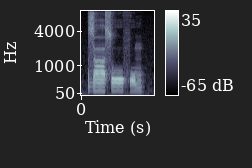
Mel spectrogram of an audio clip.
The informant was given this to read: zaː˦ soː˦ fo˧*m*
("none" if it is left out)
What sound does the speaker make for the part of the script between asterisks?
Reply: m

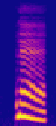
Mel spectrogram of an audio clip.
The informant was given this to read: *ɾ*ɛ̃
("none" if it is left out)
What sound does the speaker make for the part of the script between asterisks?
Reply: ɾ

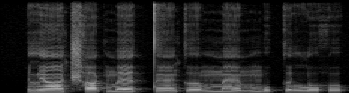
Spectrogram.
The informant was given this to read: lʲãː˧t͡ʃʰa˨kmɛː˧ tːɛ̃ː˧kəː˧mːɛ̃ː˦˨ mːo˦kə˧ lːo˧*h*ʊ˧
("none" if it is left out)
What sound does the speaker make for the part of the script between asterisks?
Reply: h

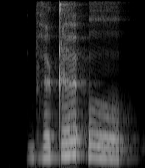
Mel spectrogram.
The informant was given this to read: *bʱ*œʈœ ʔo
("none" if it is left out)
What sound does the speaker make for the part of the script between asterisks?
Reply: bʱ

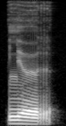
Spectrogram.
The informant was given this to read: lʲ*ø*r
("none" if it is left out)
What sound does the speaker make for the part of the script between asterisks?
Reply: ø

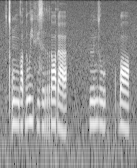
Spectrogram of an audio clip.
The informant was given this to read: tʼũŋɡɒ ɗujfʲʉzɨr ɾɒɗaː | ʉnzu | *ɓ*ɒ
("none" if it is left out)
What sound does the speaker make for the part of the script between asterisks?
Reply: ɓ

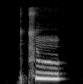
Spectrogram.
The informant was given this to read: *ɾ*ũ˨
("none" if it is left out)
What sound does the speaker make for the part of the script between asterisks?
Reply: t͡s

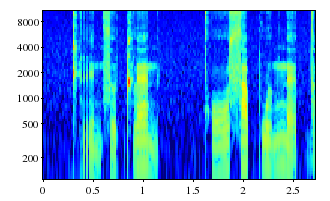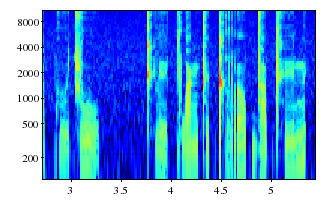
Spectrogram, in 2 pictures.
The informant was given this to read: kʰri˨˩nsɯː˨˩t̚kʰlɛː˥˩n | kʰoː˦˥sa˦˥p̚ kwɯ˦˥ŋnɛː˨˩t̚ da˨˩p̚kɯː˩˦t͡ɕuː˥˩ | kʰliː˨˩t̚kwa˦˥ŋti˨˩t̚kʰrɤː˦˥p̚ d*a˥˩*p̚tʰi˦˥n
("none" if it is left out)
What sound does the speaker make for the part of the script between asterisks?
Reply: a˨˩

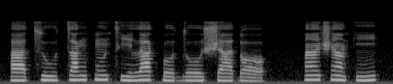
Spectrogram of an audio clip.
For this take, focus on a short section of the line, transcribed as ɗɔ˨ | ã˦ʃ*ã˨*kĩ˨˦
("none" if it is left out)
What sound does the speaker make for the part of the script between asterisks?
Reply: ã˦˨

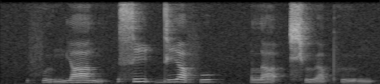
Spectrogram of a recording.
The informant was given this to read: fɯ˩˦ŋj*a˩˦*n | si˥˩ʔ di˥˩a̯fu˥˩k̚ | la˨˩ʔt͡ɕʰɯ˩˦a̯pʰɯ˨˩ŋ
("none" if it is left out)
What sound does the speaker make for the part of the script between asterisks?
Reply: a˥˩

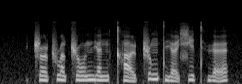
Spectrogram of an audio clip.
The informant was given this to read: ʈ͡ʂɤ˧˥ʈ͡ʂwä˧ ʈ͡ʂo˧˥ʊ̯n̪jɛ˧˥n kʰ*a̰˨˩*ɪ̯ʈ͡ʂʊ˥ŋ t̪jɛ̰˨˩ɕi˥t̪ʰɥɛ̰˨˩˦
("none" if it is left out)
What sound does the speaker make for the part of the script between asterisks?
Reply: a̰˨˩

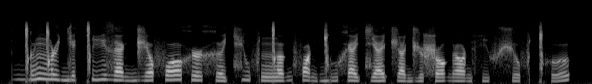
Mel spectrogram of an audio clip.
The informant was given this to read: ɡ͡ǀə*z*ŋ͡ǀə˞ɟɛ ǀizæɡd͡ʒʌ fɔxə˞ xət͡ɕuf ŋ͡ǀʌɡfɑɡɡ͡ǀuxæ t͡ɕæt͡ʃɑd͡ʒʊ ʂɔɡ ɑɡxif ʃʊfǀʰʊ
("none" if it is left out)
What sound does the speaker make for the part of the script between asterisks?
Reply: none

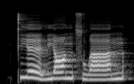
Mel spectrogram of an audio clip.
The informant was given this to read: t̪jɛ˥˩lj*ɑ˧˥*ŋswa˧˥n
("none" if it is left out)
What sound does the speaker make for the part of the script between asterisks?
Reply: ɑ˥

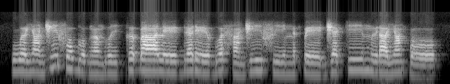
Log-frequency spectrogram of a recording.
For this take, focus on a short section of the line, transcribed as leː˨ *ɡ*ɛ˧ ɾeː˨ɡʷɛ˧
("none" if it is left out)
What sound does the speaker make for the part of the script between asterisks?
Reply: ɡ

